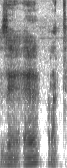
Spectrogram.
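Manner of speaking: زاء رت split apart, very slow, the zaa held long; syllable by syllable. Shown as a demonstration. Teacher sounds out the hamza for students, very slow. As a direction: break زأرت into two slow syllables. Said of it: "لازم النطق مهم جدًا".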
